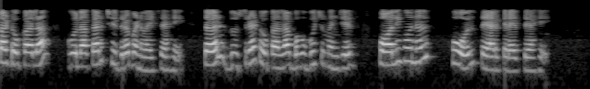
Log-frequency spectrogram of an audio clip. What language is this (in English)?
Marathi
